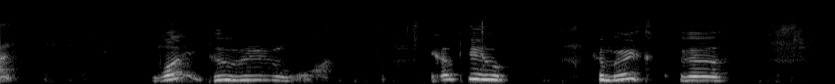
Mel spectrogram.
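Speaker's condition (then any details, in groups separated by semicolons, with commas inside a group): Vocal dystonia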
